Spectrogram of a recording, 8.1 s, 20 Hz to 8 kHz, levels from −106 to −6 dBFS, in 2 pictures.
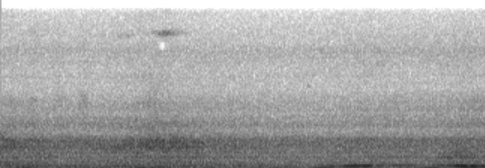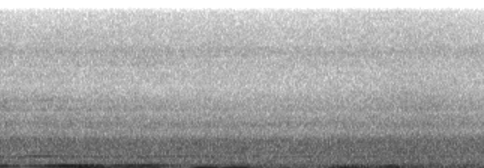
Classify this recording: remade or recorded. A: recorded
